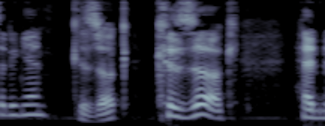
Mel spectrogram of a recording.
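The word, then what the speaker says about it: Kashyyyk: or Wiki Planet C is that how you say kazuk that's how it's pronounced in the episode the holiday special but it's also pronounced different ways other times to pronounce that cashier gotta spell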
